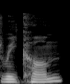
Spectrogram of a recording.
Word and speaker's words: Rikum: Because the name's Rikum, and it rhymes with doom, and you're gonna be hurting.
